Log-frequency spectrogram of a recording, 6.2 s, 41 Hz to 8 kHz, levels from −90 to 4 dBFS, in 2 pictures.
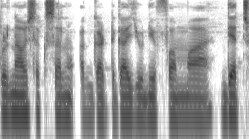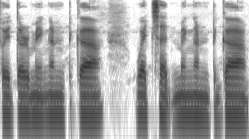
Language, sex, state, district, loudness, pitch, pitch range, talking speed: Wancho, male, Arunachal Pradesh, Longding, -21 LUFS, 105 Hz, 100-105 Hz, 175 wpm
